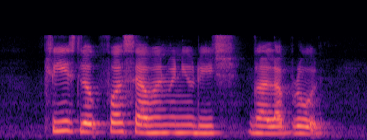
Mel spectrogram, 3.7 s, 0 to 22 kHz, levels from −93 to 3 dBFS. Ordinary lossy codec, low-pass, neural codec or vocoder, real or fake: none; none; none; real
